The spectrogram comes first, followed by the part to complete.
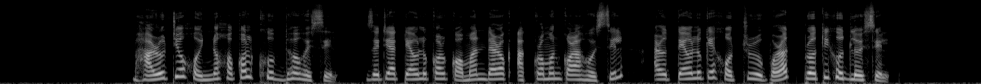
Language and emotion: Assamese, angry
